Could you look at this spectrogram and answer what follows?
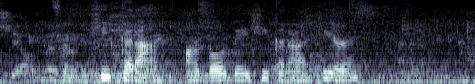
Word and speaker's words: jícara: Jícara. Jícara. We spell it J-I-C-A-R-A.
